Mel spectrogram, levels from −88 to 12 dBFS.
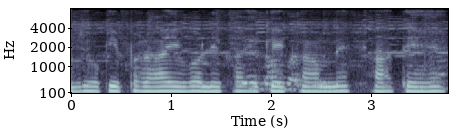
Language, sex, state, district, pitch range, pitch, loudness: Bundeli, male, Uttar Pradesh, Jalaun, 150-160 Hz, 155 Hz, -14 LUFS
